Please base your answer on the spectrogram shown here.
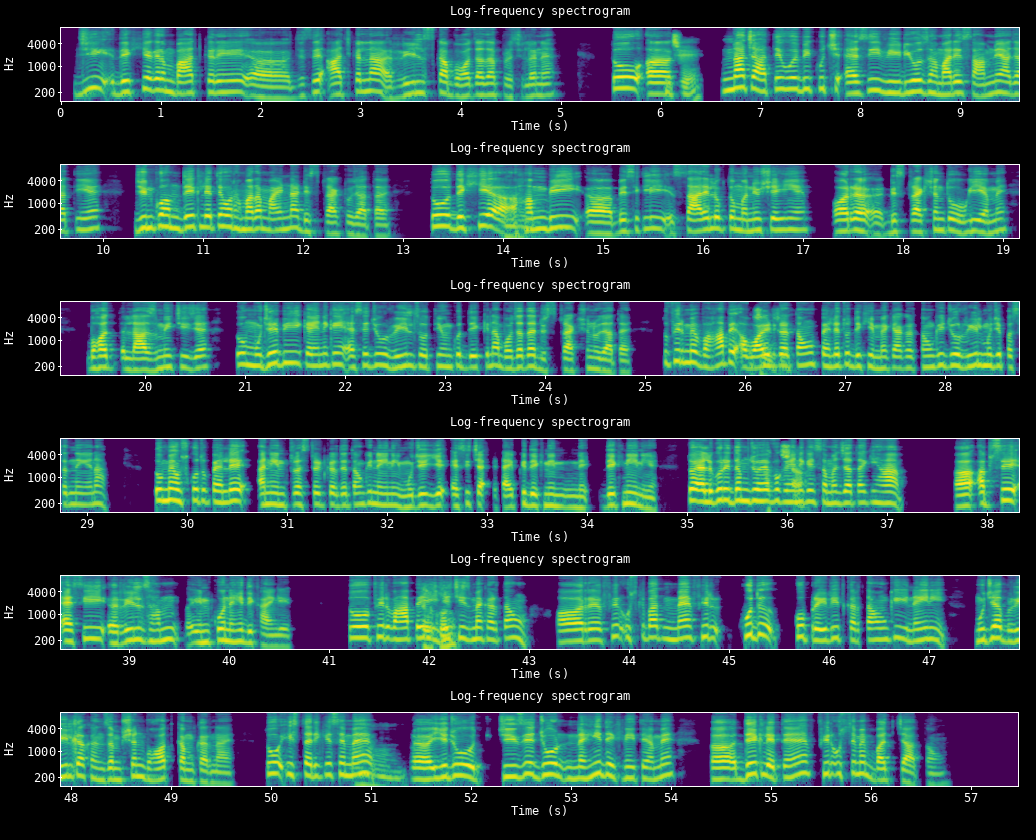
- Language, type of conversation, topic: Hindi, podcast, सोशल मीडिया ने आपकी रोज़मर्रा की आदतें कैसे बदलीं?
- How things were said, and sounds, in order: in English: "रील्स"; in English: "वीडियोज़"; in English: "माइंड"; in English: "डिस्ट्रैक्ट"; in English: "बेसिकली"; in English: "डिस्ट्रैक्शन"; in English: "रील्स"; in English: "डिस्ट्रैक्शन"; in English: "अवॉइड"; in English: "रील"; in English: "अनइंटरेस्टेड"; in English: "टाइप"; in English: "ऐल्गोरिदम"; in English: "रील्स"; in English: "रील"; in English: "कंजम्पशन"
